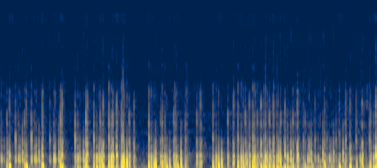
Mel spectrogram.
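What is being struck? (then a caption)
Fresh bell pepper. Fingertips tap and scratch the skin of a whole fresh red bell pepper, hollow and hand-sized, held in both hands close to the mic. The result is a dense run of soft, low, hollow thumps and rubbing scratches, with no bright edge and only brief pauses.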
